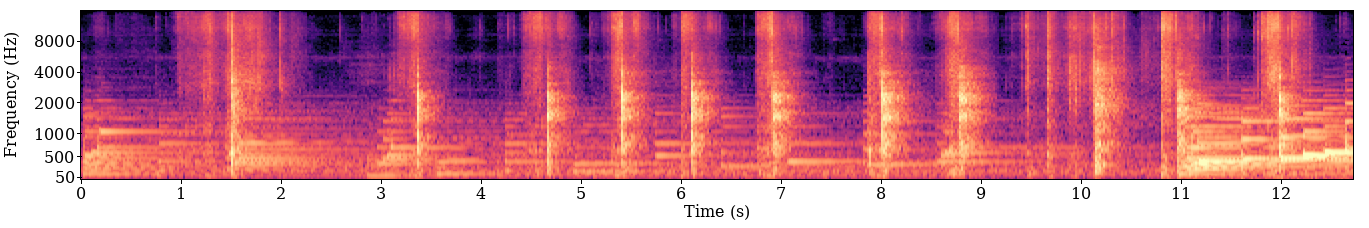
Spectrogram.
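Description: A chef's knife cutting through an onion onto a wooden chopping board. There are about a dozen separate strokes, roughly one a second, each a sharp cut ending on the board.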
